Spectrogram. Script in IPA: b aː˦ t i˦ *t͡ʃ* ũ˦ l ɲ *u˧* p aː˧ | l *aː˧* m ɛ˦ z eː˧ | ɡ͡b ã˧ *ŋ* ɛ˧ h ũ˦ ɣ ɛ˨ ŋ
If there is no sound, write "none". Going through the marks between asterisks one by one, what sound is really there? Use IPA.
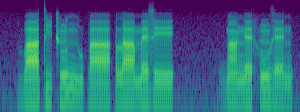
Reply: t͡ʃ, u˧, aː˧, ŋ

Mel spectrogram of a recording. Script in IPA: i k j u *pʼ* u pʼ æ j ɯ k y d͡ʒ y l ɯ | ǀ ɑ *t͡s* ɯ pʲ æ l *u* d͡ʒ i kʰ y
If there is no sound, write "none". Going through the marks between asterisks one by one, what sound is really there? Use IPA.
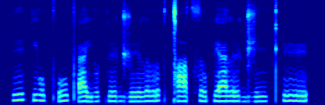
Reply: pʼ, t͡s, y

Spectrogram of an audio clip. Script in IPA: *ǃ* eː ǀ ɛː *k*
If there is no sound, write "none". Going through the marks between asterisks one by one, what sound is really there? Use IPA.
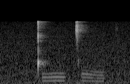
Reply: ǃ, k

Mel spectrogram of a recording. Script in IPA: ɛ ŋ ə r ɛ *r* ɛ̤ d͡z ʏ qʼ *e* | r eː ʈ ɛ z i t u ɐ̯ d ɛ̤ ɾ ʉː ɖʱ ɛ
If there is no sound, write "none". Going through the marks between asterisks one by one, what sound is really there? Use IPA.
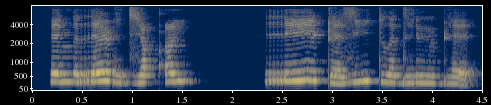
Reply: ɽ, i

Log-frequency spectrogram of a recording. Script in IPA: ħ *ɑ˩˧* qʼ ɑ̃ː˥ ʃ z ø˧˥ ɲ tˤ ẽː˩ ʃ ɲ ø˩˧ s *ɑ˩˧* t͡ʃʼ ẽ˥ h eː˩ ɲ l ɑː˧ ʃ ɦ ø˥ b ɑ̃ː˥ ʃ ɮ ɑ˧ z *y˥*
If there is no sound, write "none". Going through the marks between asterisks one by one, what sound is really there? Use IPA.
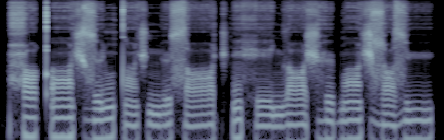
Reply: ɑ˥, ɑː˩˧, yː˥

